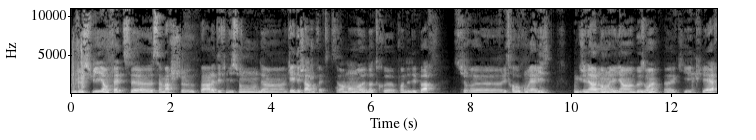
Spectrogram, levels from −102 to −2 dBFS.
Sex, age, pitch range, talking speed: male, 30-49, 100-120 Hz, 190 wpm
